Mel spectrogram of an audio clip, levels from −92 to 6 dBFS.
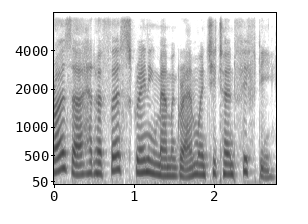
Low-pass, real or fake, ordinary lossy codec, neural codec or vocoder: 7.2 kHz; real; Opus, 64 kbps; none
